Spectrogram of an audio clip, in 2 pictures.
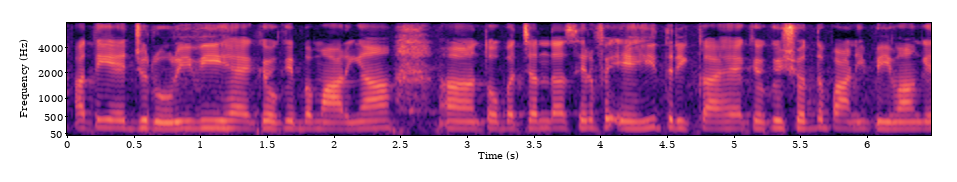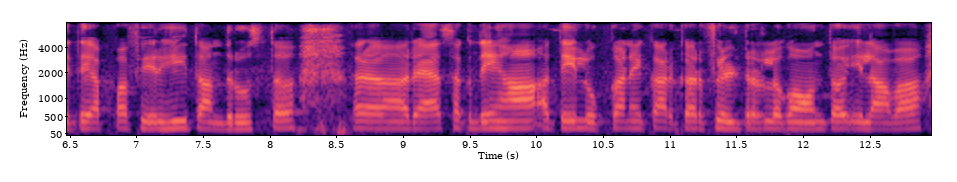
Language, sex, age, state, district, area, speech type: Punjabi, female, 30-45, Punjab, Muktsar, urban, spontaneous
